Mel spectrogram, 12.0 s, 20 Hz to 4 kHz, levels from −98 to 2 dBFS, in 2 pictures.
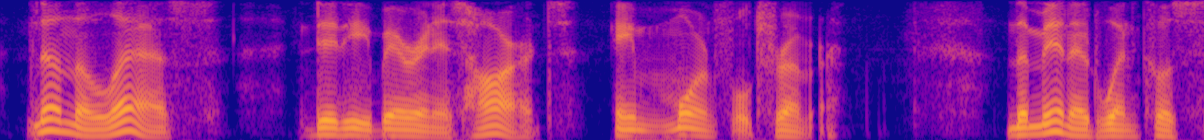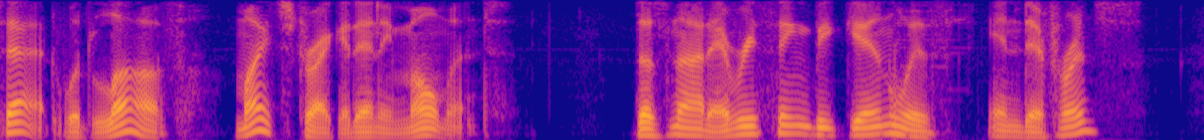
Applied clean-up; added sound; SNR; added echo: neural separator model SepFormer WHAM!.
